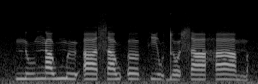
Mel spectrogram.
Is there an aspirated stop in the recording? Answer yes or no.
no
